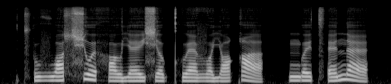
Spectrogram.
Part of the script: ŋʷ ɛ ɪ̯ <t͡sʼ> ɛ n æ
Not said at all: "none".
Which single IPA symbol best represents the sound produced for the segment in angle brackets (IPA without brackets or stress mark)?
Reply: t͡sʼ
